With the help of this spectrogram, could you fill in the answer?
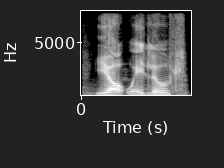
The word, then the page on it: yo we-luhl: Yurok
